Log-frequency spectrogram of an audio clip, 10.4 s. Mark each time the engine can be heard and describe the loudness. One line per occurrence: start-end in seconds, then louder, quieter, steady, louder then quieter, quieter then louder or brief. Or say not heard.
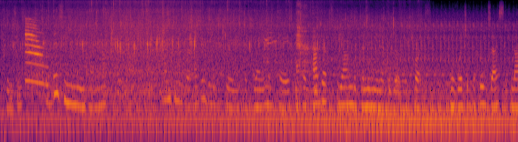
0.0-10.3 louder.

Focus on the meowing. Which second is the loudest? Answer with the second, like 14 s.
1 s.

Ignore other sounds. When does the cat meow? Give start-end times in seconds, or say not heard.
0.5-1.2, 5.2-6.5.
